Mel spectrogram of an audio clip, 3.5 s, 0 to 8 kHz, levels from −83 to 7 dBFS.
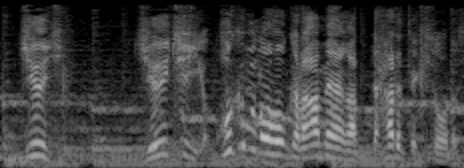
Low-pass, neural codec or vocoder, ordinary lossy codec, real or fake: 7.2 kHz; vocoder, 44.1 kHz, 80 mel bands, Vocos; none; fake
